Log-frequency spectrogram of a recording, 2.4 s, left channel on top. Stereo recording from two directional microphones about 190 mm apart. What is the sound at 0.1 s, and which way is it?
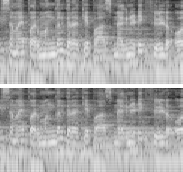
Speech, 35° left (ahead or behind).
